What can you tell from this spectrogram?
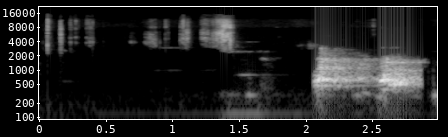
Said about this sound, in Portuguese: Cachorro.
